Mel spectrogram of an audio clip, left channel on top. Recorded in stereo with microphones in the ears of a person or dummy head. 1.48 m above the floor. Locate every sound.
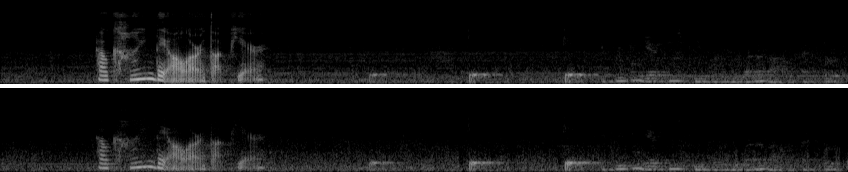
1.0 s a woman speaking: 85° left, 0.7 m
3.7 s a pop: 5° left (ahead or behind), 4 m
6.0 s a man speaking: 25° left (ahead or behind), 9 m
